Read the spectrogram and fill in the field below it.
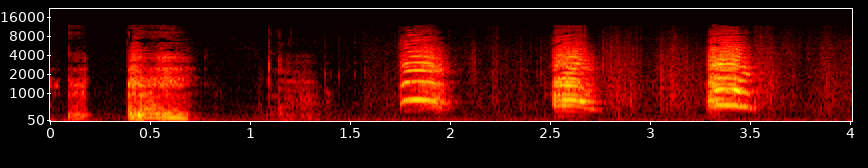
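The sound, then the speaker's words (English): A person imitates a goose with a series of loud honks: two quick rough blasts, then three evenly spaced nasal honks, each about half a second long, with no talking. “It's a goose. That's right.”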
